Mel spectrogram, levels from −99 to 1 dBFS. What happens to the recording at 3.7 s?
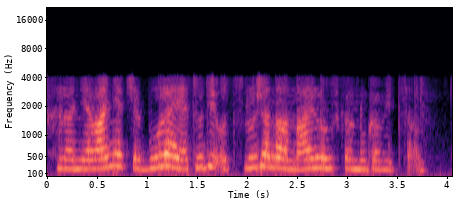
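At 3.7 s, as throughout, the speech is band-limited to about 4.1 kHz and rough and grainy, likely from heavy Opus compression at a very low bitrate. The roughness comes from noise filling the starved bands, not the swirling holes of MP3.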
